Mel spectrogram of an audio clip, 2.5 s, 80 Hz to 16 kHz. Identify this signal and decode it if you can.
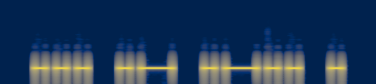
Morse code, heard as a keyed tone, about 17 wpm, 700 Hz. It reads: SALE
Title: Sentences from Top 1400 Words 17wpm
